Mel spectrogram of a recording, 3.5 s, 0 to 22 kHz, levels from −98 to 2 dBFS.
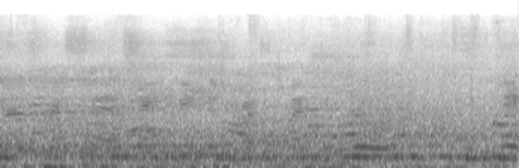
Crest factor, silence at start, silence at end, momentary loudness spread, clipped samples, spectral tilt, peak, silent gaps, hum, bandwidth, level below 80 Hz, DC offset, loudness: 14 dB; 0 s; 0 s; 3 LU; under 0.1%; -6 dB/octave; -24 dBFS; none; none; 16 kHz; -52 dBFS; under 0.1%; -40 LUFS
